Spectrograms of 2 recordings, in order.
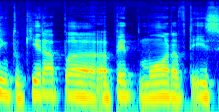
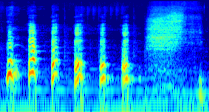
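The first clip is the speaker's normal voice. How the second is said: high giggle; 4 dB louder than usual. Real, not acted. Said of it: "Oh my God".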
